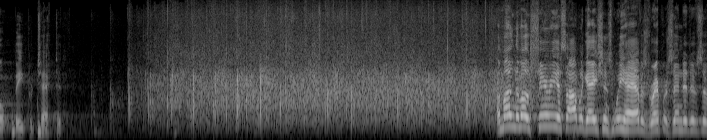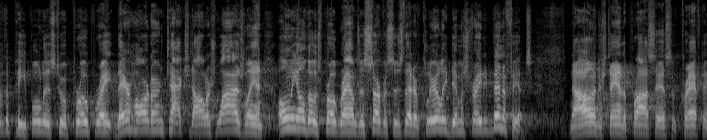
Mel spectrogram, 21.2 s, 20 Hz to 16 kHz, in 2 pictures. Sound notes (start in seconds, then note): 4.4 applause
